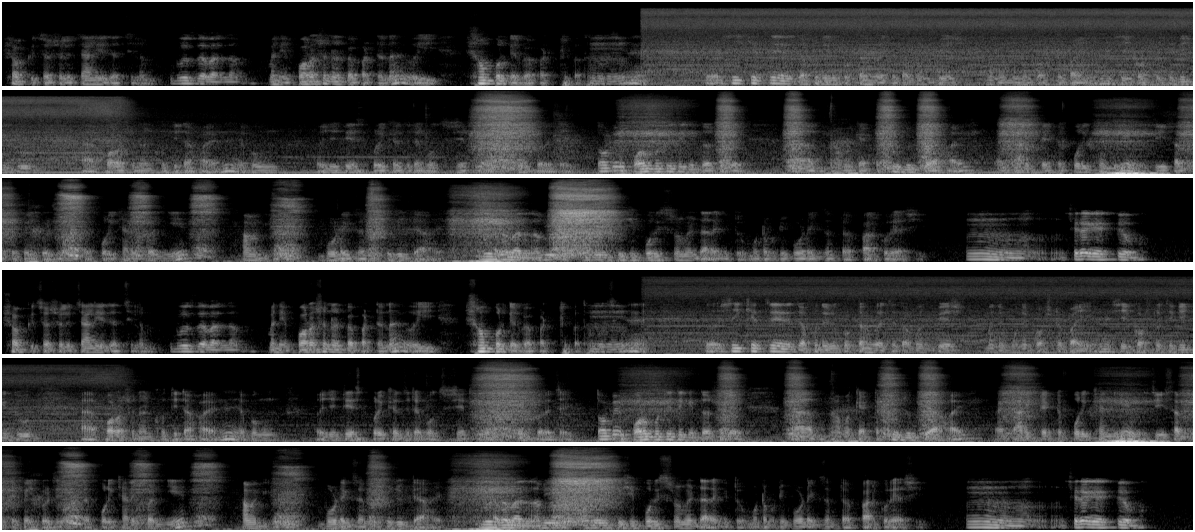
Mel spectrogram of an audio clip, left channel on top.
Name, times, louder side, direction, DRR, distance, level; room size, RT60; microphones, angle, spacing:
voice 1, 0.0-1.5 2.7-5.3 5.6-33.0, right 1 dB, 60° right, 6 dB, 0.7 m, -33 dB
voice 2, 1.7-2.4 5.9-6.3 28.6-29.2 33.5-35.2, right 1 dB, 5° right, 1 dB, 0.3 m, -30 dB
sound 1, 6.4-22.5, left 5 dB, 70° left, 0.5 m, -39 dB
Breathing, 16.1-16.2 16.6-30.2, left 1 dB, 85° left, 0.9 m, -26 dB
5.1 x 3.1 x 2.5 m, 0.37 s
head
